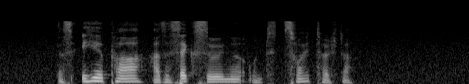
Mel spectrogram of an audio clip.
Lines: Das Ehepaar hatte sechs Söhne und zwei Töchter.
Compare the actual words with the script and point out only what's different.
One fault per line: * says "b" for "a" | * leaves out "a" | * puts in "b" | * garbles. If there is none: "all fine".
all fine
